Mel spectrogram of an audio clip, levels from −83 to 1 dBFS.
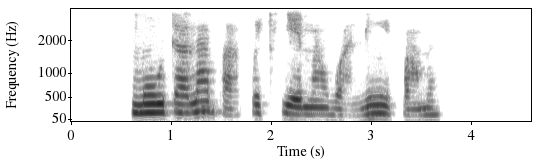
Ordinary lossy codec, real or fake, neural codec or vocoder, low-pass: Opus, 24 kbps; real; none; 3.6 kHz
